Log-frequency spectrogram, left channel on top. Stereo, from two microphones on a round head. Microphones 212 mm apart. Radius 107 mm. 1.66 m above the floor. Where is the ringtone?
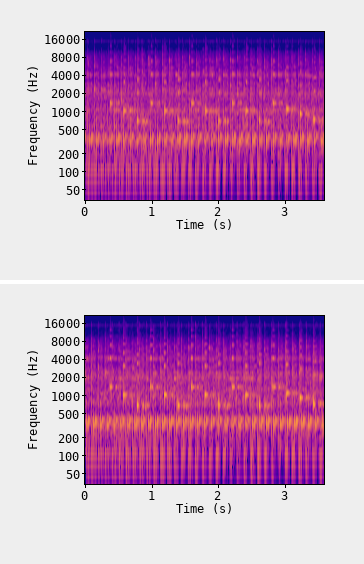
70° right (ahead or behind), 5.5 m.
